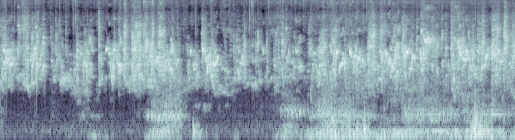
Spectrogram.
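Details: Pet budgies kept with lovebirds, playing and eating together, give dense, scratchy high chirps and chatter that run almost without a break, with short low thumps and handling noises in the middle.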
